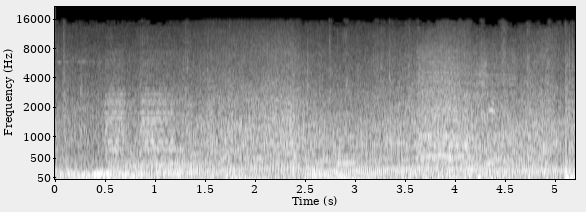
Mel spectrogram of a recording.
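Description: A sports car engine roars as the car accelerates.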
